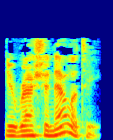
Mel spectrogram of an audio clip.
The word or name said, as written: irrationality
